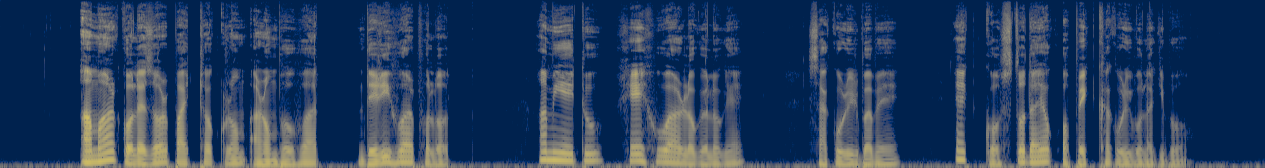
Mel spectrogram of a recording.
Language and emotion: Assamese, sad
